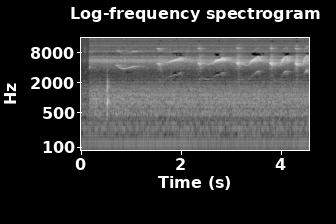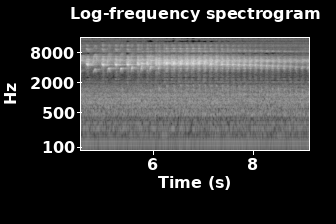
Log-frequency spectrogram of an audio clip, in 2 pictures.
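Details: Crescent-chested puffbird (Malacoptila striata) song: thin, high whistled notes, at first spaced and slurred, then quickening into a long, rapid, even series of sweet peeps in otherwise quiet surroundings.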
